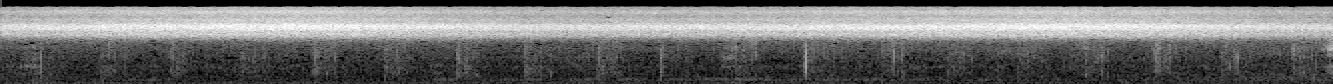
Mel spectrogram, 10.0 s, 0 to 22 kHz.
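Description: A loud chorus of 17-year periodical cicadas, a steady high-pitched drone that swells and eases slightly, with soft footsteps on a dirt trail underneath.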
